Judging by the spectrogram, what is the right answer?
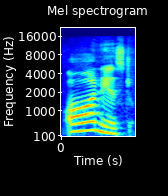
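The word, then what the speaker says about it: honest: number two বলছে হি is dash অনেস্ট ম্যান অনেস্ট অয়ে উচ্চারণ হচ্ছে যদিও বা এইচ দিয়ে লেখা সেজন্য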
